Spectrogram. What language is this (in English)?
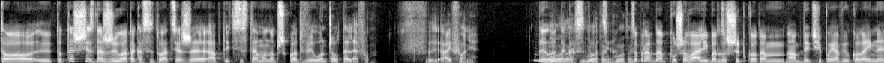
Polish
